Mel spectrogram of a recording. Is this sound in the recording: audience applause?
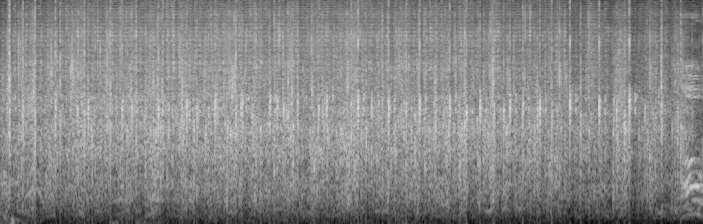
yes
